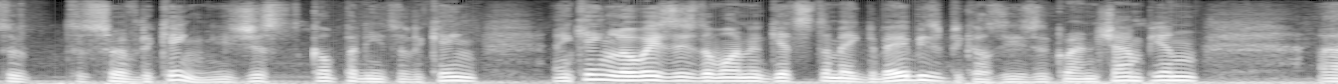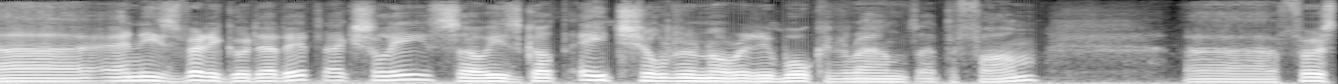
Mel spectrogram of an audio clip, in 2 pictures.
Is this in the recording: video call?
no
